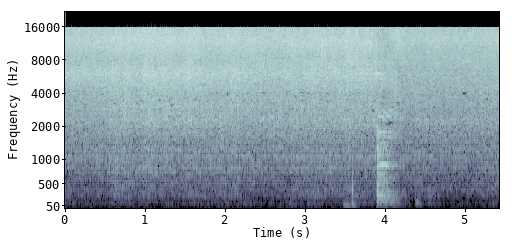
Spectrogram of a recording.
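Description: Chicken and chopped tomato sizzling in coconut oil in a frying pan, stirred with a spoon at first; a steady hiss, with a brief knock about four seconds in.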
